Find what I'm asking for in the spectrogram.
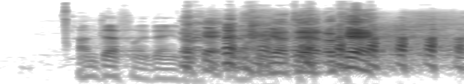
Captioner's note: laughter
